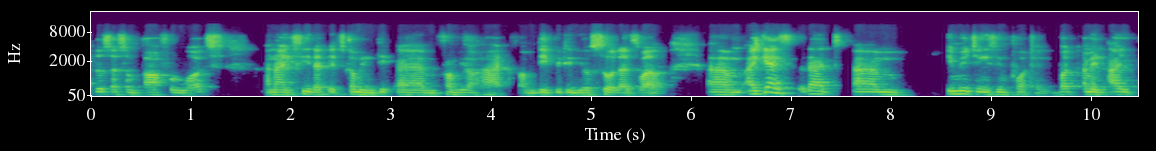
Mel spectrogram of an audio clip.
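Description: A man's voice: medium pitch, bright, forceful tone, poor audio. A man moderating an online panel discussion over a video call, hesitant with many fillers.

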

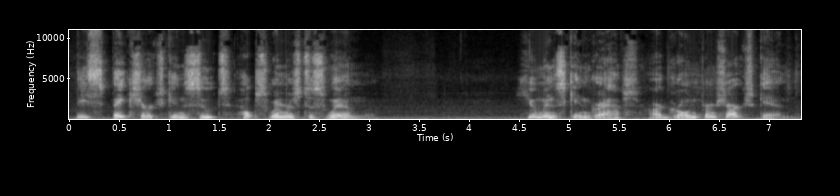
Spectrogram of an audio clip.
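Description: A man reading a rhyming children's book aloud in a deliberate, sing-song storytelling manner. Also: fairly low pitch, wildly swooping pitch, creaky, slightly rough.

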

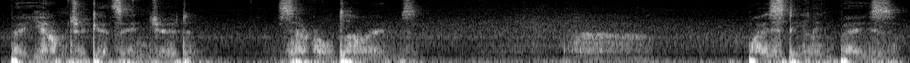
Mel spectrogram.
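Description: A man speaks entirely in a soft, breath-only whisper. He takes his time, moving very slowly through an ASMR-style recap with frequent pauses. His delivery is halting and unhurried. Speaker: ASMR host.

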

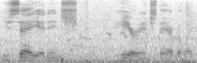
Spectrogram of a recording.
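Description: A man's voice: mid-range voice, level tone, normal speed. Man, reporter, rambling casual questions, noisy outdoor setting. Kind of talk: interview questions.

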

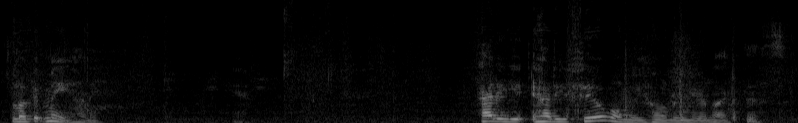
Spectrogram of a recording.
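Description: An actress playing a forceful woman therapist in a film drama, insistent and badgering, with short repeated commands. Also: medium pitch, expressive, fast, natural voice. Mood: coaxing. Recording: clear background noise.

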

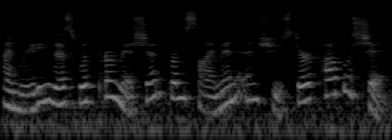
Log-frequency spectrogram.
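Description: A middle-aged woman reads a picture book aloud to preschoolers in an expressive, teacherly manner, adding simple asides. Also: a little high, normal speed, slight background noise. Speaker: librarian storytime reader. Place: library room among bookshelves, indoors. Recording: roomy indoor echo.

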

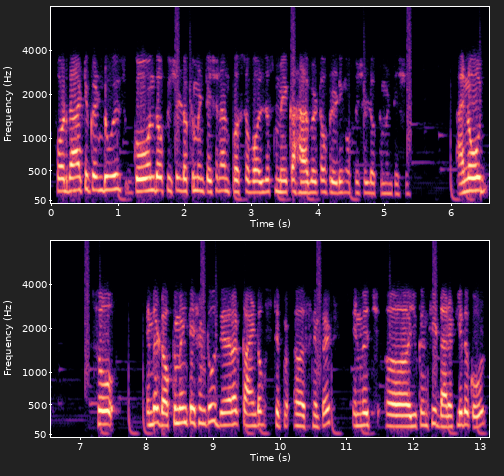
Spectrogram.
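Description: Podcast guest: man in his twenties, Indian accent, high voice, explaining informally over a thin phone-like connection. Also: fairly even intonation, a little fast. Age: 20s. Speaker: podcast guest, Android developer. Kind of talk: casual advice in a video-call interview. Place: small indoor room. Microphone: earbuds on a video call. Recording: tinny phone-like call audio, faint music.

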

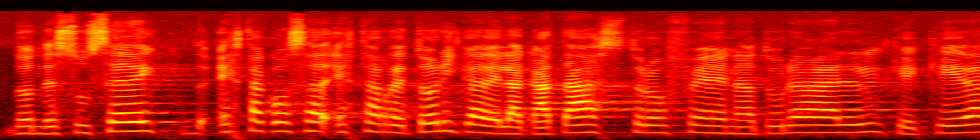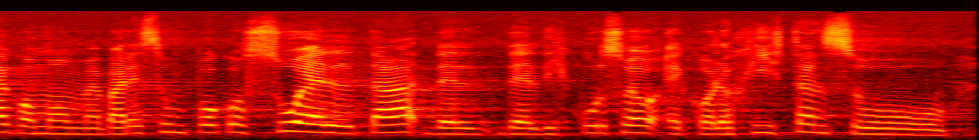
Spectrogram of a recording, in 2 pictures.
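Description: A woman with an Argentine accent asks an informal academic question from the audience, with hesitant, roundabout phrasing. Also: medium pitch. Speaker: audience member asking a question. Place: large university auditorium. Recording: reverberant auditorium sound.

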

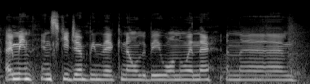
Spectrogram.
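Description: A woman's voice: medium pitch, little pitch movement, fast, a bit bright, slight background noise. A young woman from Norway with a Norwegian accent, answering interview questions casually in a hesitant, good-humoured way. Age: young adult. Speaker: ski jumper being interviewed. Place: large indoor lobby. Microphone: handheld reporter microphone.

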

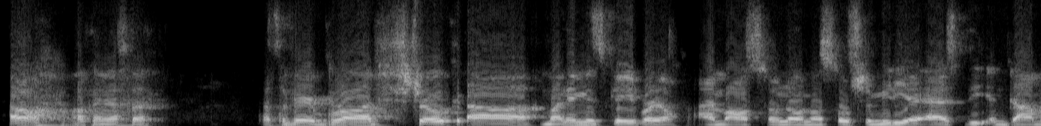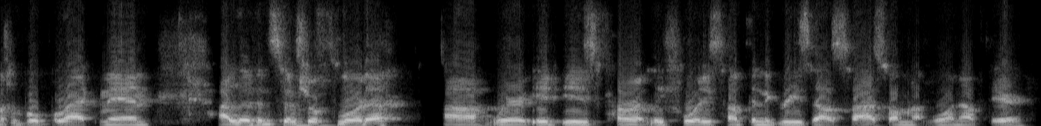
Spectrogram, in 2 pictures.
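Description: Low-voiced man on a dull video call. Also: darkish tone. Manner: articulate, measured. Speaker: guest teacher. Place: home room. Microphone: webcam on a video call.

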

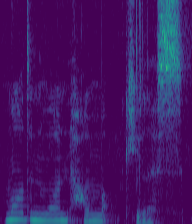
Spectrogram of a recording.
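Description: A woman's voice: fairly low pitch, flat delivery, moderate pace, gravelly, warm tone. A woman voicing a smug, bossy boy with a Cockney accent, whispering his lines in a condescending way. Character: surly boy with pudgy face, smug and bossy.

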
